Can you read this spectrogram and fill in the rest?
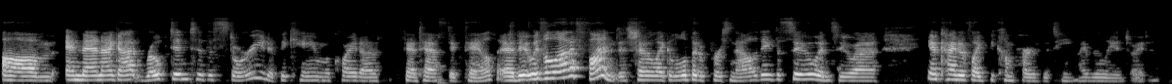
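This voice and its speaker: A woman's voice: mid-range voice, fast, fairly bright tone. A woman speaking casually as an interview guest, thoughtful and reflective, over muffled online-call audio. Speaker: podcast guest, actress.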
